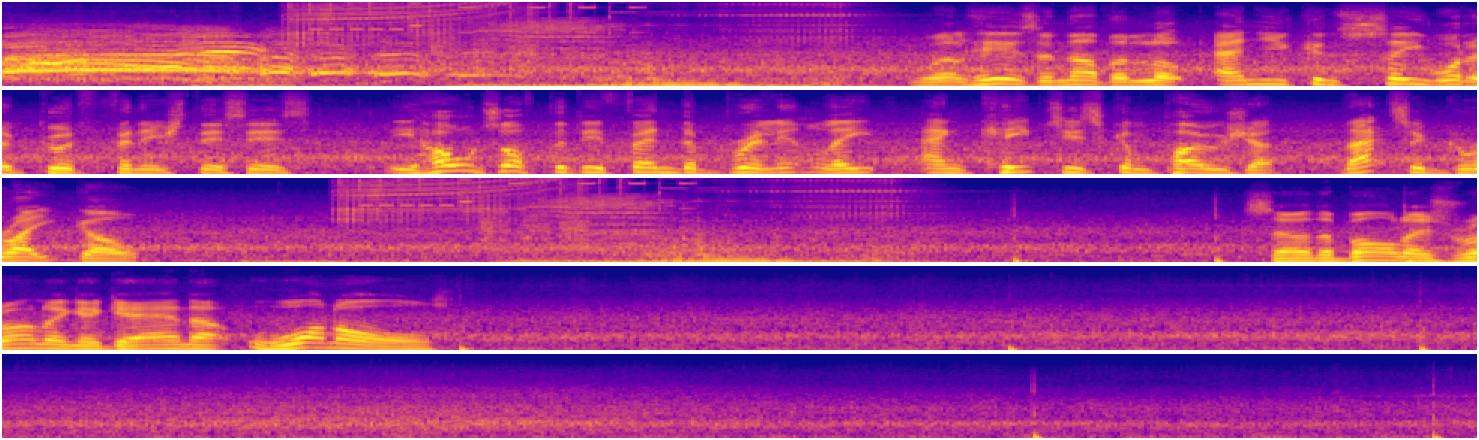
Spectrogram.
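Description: A large stadium crowd roars and chants.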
